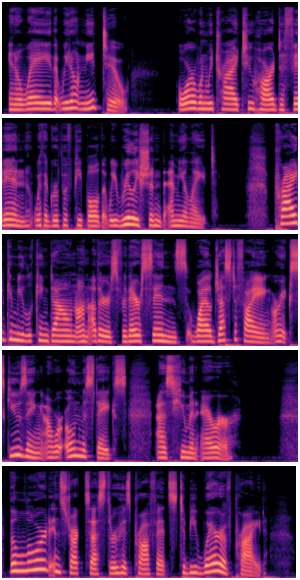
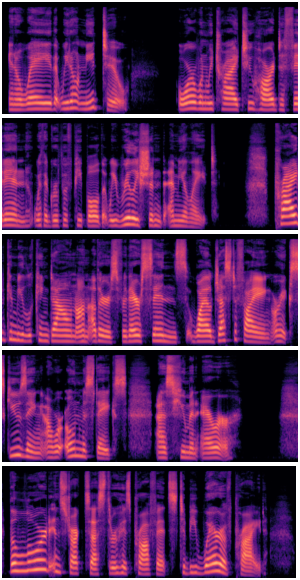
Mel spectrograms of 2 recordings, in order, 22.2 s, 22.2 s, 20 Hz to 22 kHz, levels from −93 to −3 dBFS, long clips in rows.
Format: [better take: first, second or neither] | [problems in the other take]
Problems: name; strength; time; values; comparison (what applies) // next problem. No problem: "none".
first | thin; somewhat; fading below 450 Hz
